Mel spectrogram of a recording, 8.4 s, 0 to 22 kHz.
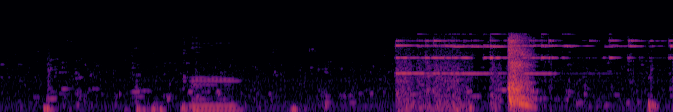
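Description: A hand bell rings out to signal the final lap in a heat of the 600 m heptathlon race at a national track meet, a bright, clanging burst of several seconds with crowd noise around it.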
